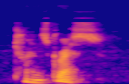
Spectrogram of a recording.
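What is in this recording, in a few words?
"transgress", British English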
